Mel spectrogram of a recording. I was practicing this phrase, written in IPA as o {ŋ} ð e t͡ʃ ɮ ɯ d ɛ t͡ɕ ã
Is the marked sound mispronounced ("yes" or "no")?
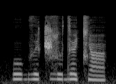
yes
